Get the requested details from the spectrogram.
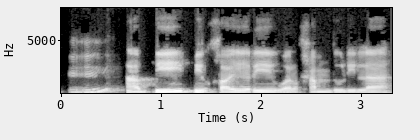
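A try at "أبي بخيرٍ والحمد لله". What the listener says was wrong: Nah, tanwinnya Pak.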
